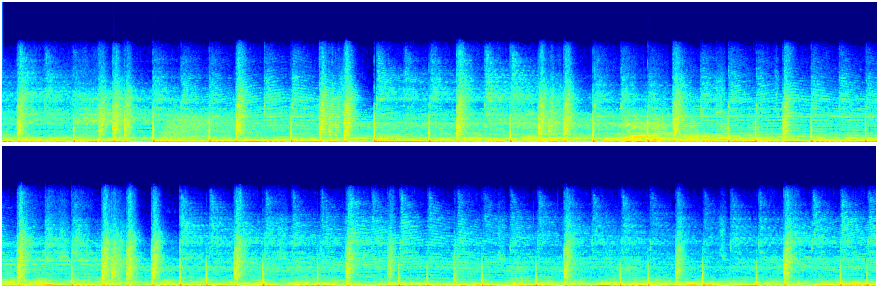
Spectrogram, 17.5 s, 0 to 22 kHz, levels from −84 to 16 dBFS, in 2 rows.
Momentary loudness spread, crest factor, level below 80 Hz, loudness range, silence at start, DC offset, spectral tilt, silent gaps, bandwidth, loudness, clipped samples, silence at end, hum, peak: 4 LU; 16 dB; -24 dBFS; 2 LU; 0 s; under 0.1%; -5 dB/octave; none; 15.5 kHz; -17 LUFS; under 0.1%; 0 s; none; 0 dBFS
